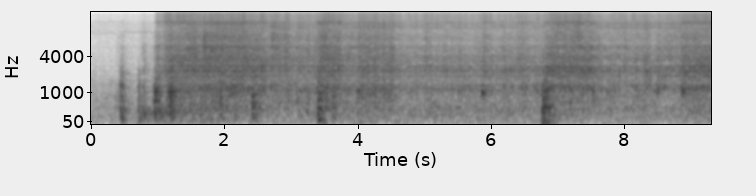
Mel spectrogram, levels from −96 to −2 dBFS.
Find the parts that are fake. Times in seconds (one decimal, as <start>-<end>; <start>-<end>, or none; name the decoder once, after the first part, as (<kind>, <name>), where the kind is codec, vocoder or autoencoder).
0.0-0.5 (codec, SNAC); 2.6-3.1; 6.8-8.7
